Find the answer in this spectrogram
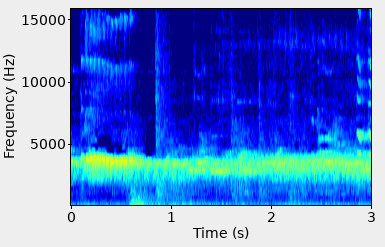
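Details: Canaries of Russian yellow and Timbrado stock singing: a brief, dense, high rolling trill held steadily, opening with a thin whistled note.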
